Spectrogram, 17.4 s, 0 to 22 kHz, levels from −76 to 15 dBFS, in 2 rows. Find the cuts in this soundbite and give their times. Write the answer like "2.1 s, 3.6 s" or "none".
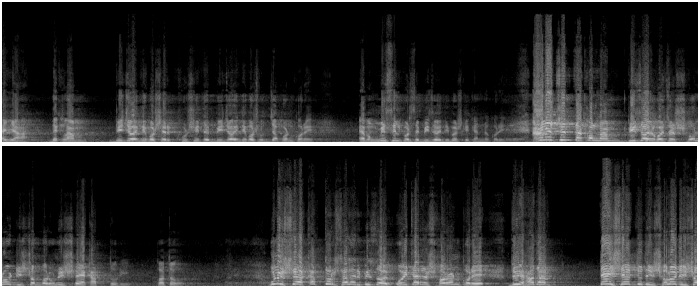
none

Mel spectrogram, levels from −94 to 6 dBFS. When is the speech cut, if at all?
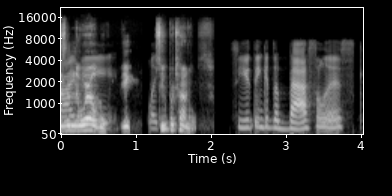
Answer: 1.1 s

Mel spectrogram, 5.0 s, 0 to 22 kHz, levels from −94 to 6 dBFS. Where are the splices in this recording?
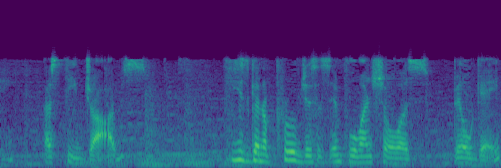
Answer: none

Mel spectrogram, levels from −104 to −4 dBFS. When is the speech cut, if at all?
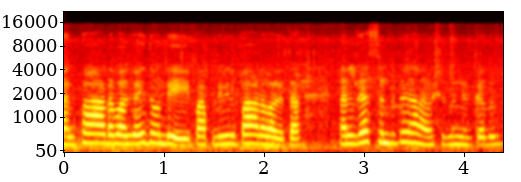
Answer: none

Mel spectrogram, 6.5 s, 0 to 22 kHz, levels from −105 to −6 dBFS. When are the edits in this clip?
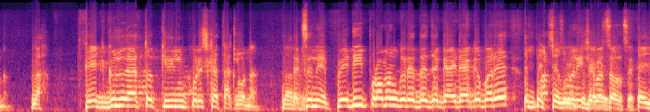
none

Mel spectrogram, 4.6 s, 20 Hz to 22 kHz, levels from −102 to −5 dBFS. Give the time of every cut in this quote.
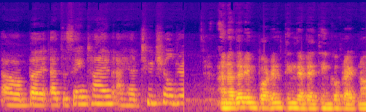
2.3 s

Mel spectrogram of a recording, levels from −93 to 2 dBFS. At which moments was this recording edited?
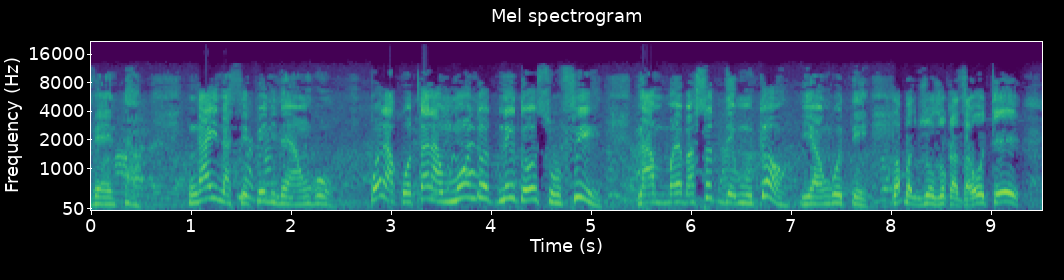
8.0 s

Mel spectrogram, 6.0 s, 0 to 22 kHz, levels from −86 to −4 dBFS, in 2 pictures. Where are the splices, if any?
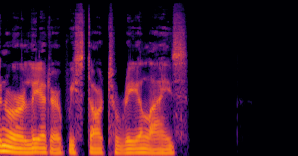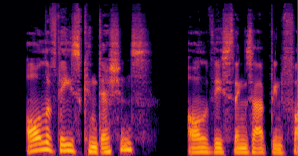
none

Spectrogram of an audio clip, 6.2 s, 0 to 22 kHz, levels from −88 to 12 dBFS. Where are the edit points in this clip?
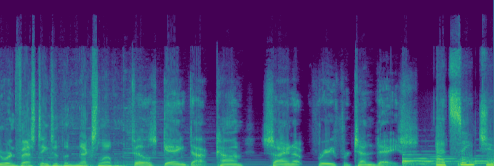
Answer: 5.0 s

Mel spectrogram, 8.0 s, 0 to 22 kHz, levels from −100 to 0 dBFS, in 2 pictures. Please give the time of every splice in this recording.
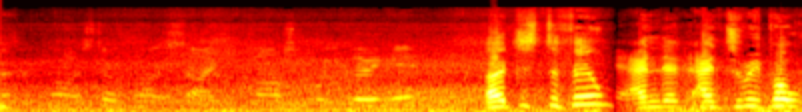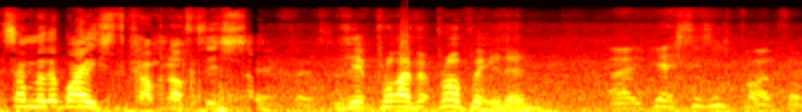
3.6 s, 5.3 s

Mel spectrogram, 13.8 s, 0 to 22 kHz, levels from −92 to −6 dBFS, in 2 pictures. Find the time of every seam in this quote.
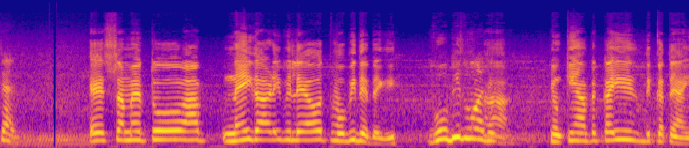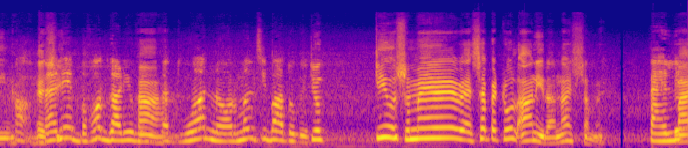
none

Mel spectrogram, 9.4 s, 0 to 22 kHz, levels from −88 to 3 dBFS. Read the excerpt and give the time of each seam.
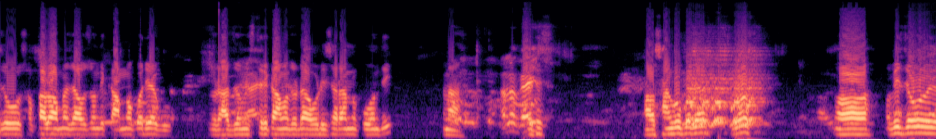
none

